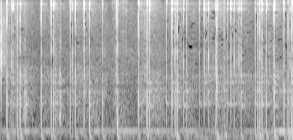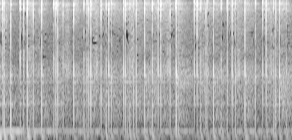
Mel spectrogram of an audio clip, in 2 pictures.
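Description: A hand-sized, hollow, light-up glass LED globe filled with gold glitter is held up and tapped and scratched with long fingernails. Dense, rapid clicking and crackling taps with a bright, glassy edge run over a low hum. The taps are too close together to count.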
